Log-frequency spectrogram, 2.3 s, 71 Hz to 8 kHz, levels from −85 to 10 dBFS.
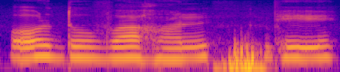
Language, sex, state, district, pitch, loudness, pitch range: Hindi, female, Bihar, Patna, 185 Hz, -16 LUFS, 180-185 Hz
